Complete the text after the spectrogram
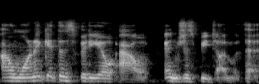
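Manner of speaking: ordinary talk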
